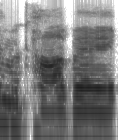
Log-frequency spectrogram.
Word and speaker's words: Makabe: always want to say maab so like how do you say your last name just for for reference uh I say maab I I've had you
